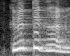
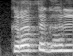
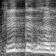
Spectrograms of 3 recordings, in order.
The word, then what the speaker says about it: कृतघ्न: अब है कृत्य घन कृति घन में अब आपको ये देखना है के के साथ री स्वर आएगा या के आएगा kritghar नहीं होता कृत घन होता है क्योंकि इसका उच्चारण जो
